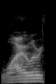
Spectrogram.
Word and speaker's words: Wier: a little better uh my name name is pronounced wer Wier uh I'm the chairman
